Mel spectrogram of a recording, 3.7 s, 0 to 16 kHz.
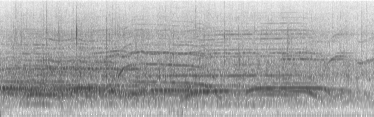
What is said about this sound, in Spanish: Aleluya, dale un fuerte aplauso. Allá a las 7, emocionate, apláudele al Rey.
